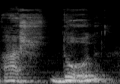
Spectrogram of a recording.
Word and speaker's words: Ashdod: En el hebreo, aquí hay un juego de palabras entre Asdod y que en hebreo se pronuncia como Ashdod, y la palabra que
